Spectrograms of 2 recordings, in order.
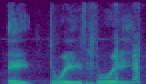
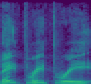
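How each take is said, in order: First: It is read very slowly. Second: It is read at a quicker pace.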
